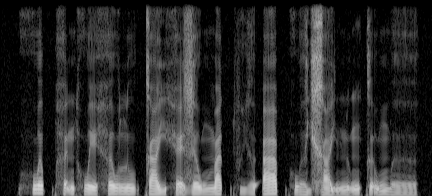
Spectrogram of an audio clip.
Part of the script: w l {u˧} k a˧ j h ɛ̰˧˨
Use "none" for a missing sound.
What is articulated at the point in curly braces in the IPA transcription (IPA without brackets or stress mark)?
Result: u˧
